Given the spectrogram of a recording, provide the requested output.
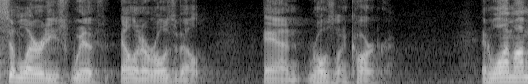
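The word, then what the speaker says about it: Rosalynn: with Eleanor Roosevelt and Rosalind Carter. And while I'm on the subject, it is Rosalind, not like the press still pronounces it, Rosalind.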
